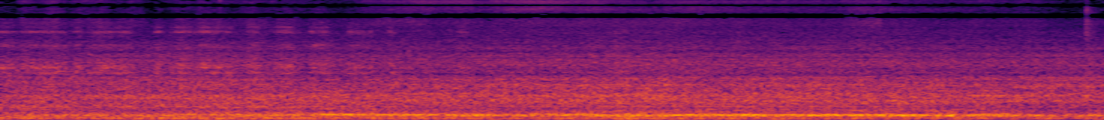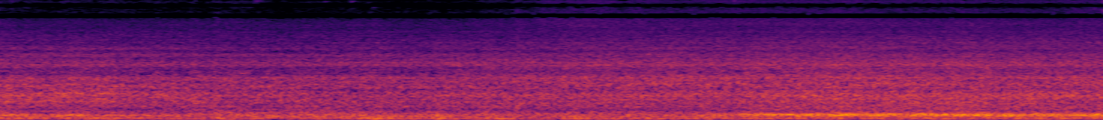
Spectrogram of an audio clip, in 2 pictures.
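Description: Passenger train running on the rails: a steady rolling rumble with a low drone that swells for a few seconds, eases off, and comes back near the end.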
